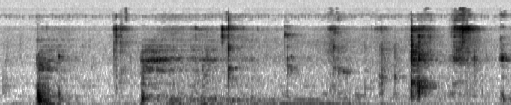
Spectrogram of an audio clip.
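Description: Close-miked eating sounds: chewing, wet clicks and short crackles of a person eating a turkey sandwich. About half a second in there is a single sharp knock as a plastic water bottle is set down on the table.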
